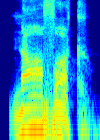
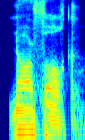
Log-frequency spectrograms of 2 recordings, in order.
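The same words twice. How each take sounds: First: Norfolk is said the way locals say it. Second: Norfolk is said the way outsiders say it. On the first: This is how people from there say it. The speaker calls it right. "they pronounce it Norfolk when you're there" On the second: This is how people not from there say it. The speaker calls it wrong. "as people will say when they're not from there"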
